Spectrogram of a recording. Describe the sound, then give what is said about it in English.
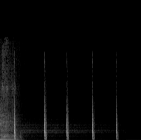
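A countdown clock ticks five times at a steady half-second pace, each tick a sharp click with a brief metallic ring, in otherwise quiet surroundings with no talking. “Ten seconds on the clock.”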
